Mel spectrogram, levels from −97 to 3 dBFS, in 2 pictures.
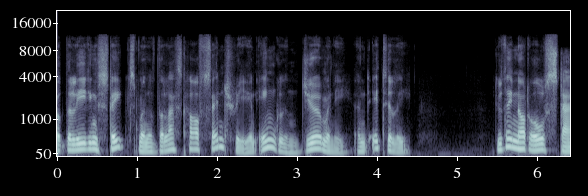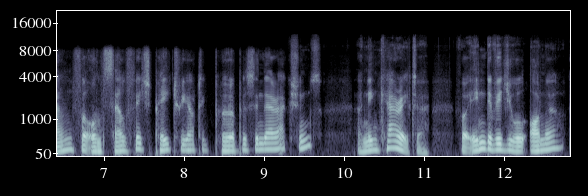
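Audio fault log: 6.2–9.33 s, call bitrate drop: the speech turns rough and watery as the encoder is starved of bits, pointing to a fall from about 40 kbps to roughly 11 kbps. Bandwidth narrows from 12 kHz to 8 kHz, muffling sibilance, with the worst stretch lasting 2.56 s.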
